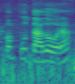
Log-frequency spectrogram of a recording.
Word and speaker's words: computadora: De esta forma, la palabra computadora, la sílaba tónica, ¿cuál sería? Computadora. Muy bien, es una palabra grave.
